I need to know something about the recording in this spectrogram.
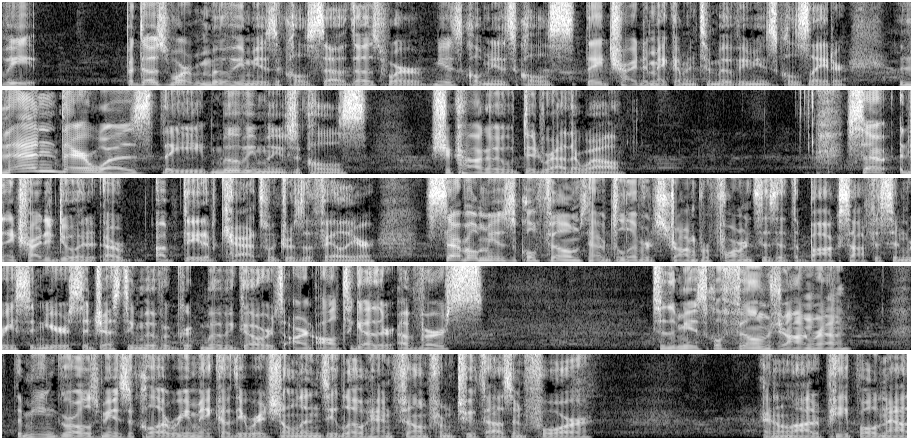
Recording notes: podcasts live from Café Anyway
